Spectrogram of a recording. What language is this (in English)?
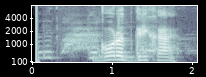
Russian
